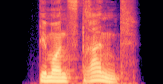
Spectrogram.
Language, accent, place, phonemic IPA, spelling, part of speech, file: German, Germany, Berlin, /demɔnˈstʁant/, Demonstrant, noun, De-Demonstrant.ogg
- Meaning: demonstrator, protester (male or of unspecified gender)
